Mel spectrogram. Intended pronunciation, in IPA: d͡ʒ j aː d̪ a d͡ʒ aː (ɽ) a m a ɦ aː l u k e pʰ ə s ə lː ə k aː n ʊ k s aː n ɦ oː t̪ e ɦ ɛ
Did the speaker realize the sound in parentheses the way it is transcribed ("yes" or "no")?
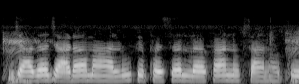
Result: yes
